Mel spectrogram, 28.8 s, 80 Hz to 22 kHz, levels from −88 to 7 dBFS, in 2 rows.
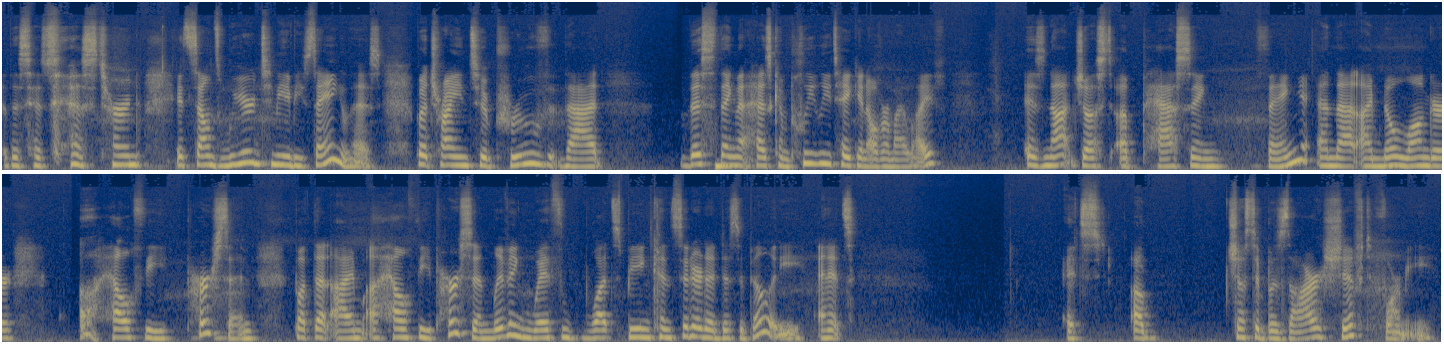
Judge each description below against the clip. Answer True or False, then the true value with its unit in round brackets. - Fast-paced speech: False (135 wpm)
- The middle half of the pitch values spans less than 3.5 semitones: True (2.9 semitones)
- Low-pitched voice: False (190 Hz)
